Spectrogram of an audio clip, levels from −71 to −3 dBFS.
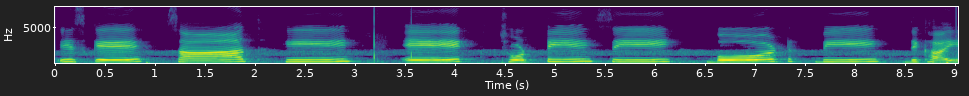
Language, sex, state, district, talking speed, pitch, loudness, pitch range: Hindi, female, Punjab, Fazilka, 60 wpm, 275 Hz, -12 LUFS, 260-295 Hz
